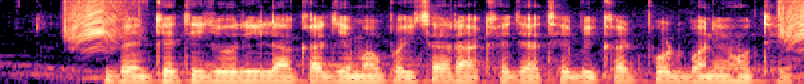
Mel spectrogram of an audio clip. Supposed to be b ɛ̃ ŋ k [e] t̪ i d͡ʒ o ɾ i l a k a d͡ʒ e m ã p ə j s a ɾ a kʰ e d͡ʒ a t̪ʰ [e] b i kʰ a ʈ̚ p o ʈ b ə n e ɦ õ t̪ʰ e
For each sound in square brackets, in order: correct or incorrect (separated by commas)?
correct, correct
